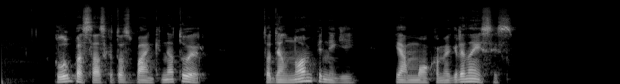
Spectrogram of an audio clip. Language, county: Lithuanian, Kaunas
